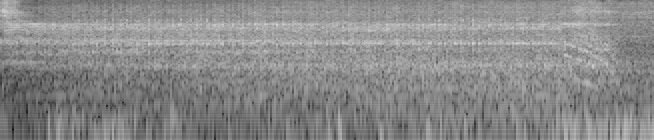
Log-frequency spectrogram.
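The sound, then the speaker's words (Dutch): Construction work on an outdoor kitchen built from reclaimed garden-shed wood: a continuous, droning power-tool or sawing sound with faint knocks mixed in, steady throughout. “je hoort al, er wordt flink gezaagd en getimmerd hier.”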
